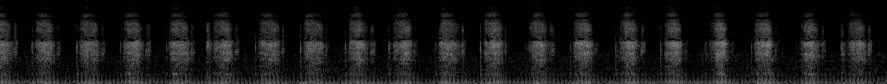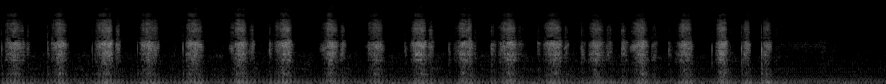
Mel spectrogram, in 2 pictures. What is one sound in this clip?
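A felt-tip marker scribbles rapidly back and forth on paper in quick, even strokes.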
